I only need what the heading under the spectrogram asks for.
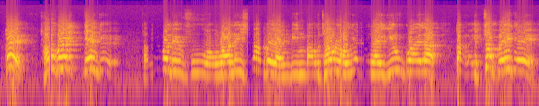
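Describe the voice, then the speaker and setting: A man voicing a brash, excitable young prince in a Cantonese radio drama, cocky and eager. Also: extremely high pitch, a little fast, pitched above the performer's own voice, low-quality recording. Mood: cocky, challenging.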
